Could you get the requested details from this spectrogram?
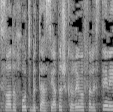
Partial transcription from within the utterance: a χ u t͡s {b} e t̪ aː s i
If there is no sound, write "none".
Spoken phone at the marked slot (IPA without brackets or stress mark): b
